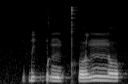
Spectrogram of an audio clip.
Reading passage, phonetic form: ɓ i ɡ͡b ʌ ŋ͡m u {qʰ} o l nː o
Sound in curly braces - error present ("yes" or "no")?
yes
